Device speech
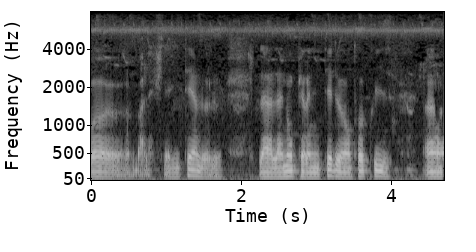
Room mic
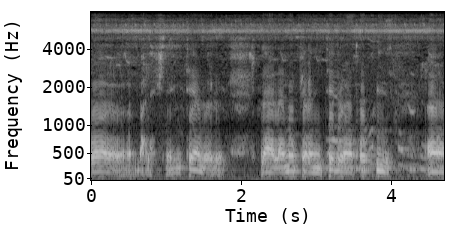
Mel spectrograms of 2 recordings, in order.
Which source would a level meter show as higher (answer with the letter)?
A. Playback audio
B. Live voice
A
